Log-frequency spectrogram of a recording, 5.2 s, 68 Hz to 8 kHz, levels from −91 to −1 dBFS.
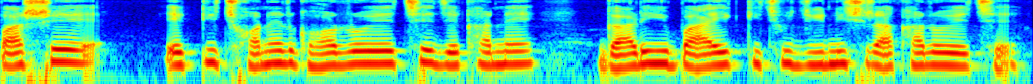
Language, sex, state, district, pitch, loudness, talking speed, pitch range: Bengali, female, West Bengal, Cooch Behar, 210 Hz, -14 LUFS, 140 wpm, 200-225 Hz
